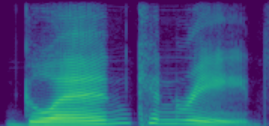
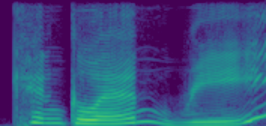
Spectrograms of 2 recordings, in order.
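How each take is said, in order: First: Said in the usual way. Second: Can Glenn read? asked with a rising end; slow teacher question tune; questioning rise. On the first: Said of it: "So that's just a statement". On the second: Shown as a demonstration. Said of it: "we're gonna put a question mark".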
